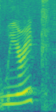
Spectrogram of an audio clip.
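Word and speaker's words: Lyriq: would happen right but you've already said it's lyric you've already said it's celestic so if you do the ick is how you pronounce that ending it's going to be the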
